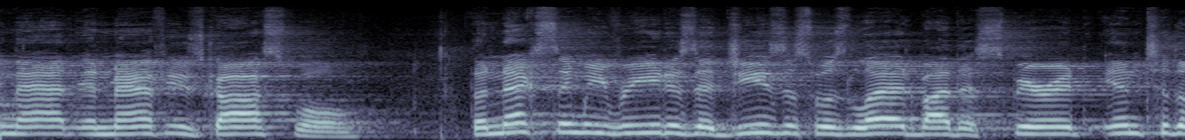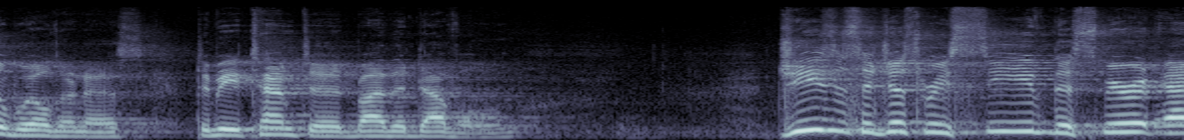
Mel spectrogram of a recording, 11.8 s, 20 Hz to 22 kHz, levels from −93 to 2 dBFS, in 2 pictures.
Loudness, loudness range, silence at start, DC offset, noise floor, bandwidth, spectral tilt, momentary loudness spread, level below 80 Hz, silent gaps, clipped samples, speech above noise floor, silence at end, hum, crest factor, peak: -22 LUFS; 4 LU; 0 s; under 0.1%; -58 dBFS; 18 kHz; -5 dB/octave; 10 LU; -70 dBFS; none; under 0.1%; 37 dB; 0 s; none; 16 dB; -6 dBFS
